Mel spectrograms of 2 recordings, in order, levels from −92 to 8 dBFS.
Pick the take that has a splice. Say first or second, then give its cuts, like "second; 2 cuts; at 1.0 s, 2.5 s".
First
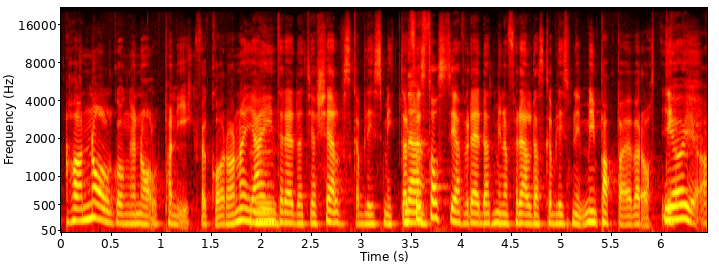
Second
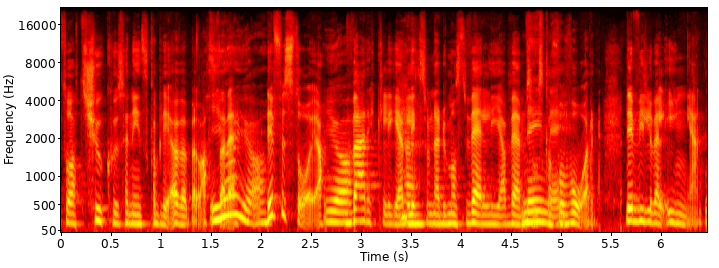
second; 1 cut; at 3.4 s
